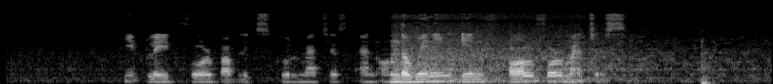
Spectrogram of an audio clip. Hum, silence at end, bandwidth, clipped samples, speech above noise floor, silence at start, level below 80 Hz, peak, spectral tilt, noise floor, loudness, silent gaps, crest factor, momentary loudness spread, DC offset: none; 0.65 s; 11.5 kHz; under 0.1%; 35 dB; 1.25 s; -46 dBFS; 0 dBFS; -6.5 dB/octave; -56 dBFS; -20 LUFS; none; 22 dB; 21 LU; under 0.1%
